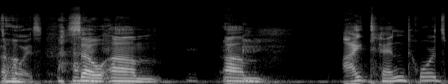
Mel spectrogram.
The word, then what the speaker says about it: Du Bois: Du Bois, which is spelled Du Bois, but everybody says Du Bois. It drives me nuts.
